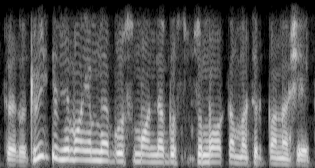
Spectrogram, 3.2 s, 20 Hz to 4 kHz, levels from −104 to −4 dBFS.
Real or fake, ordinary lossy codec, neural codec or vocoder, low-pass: fake; Opus, 64 kbps; codec, 16 kHz, 16 kbps, FunCodec, trained on LibriTTS, 50 frames a second; 3.6 kHz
